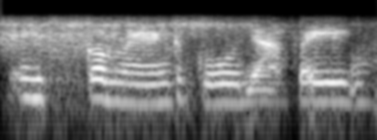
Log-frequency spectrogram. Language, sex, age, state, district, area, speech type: Sindhi, female, 30-45, Rajasthan, Ajmer, urban, conversation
